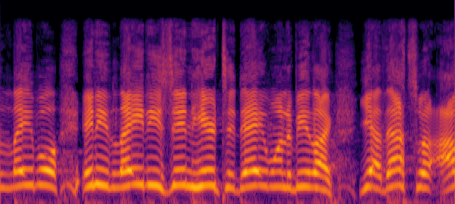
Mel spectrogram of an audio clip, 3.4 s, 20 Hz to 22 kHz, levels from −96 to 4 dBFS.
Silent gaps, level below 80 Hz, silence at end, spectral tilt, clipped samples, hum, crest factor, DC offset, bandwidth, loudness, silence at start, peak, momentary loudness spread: none; -54 dBFS; 0 s; -3.5 dB/octave; under 0.1%; none; 14 dB; under 0.1%; 15 kHz; -19 LUFS; 0 s; -4 dBFS; 3 LU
